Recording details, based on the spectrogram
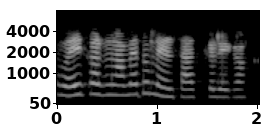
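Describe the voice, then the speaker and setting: A woman's voice: high-pitched, normal speed. A young woman chats casually on a phone call, taunting playfully. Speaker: sister on a call. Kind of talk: casual teasing phone chat. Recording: tinny narrowband phone call.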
